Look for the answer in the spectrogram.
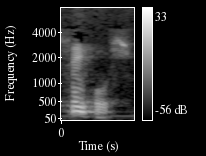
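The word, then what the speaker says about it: psephos: It is the word saphos. Phonetically, it's P-S-A-P-H-O-S.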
